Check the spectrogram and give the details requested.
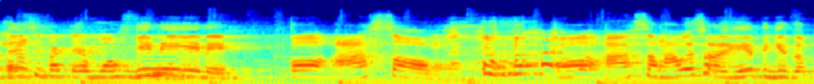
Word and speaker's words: croissant: Kalau di sini boleh kita ngomongnya croissant, tapi kalau kalian berkunjung ke sana jangan salah sebut. Gimana caranya? Koasong. Tuh. Ingat ya? Masih pakai emosi. Gini. Koasong.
